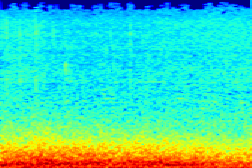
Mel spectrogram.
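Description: Thunder rolling on as a deep, continuous rumble in a rainstorm.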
